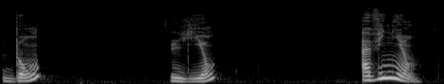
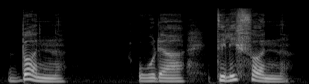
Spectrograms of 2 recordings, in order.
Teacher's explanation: Heute sehen wir uns den Nasallaut on an. On kommt zum Beispiel vor in Bon, Lyon, Avignon. Im Gegensatz dazu das rein orale O, wie in bonne oder Telefon.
